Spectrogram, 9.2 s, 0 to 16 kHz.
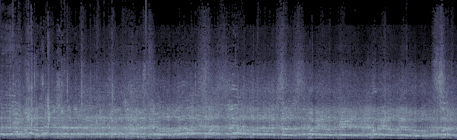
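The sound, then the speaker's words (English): A football crowd roars loudly and continuously at a crunching tackle by George Evans about 13 minutes into the match, a dense wall of many voices holding steady for about nine seconds with slight swells and no clear individual words. “Listen to the roar for that crunching tackle.”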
